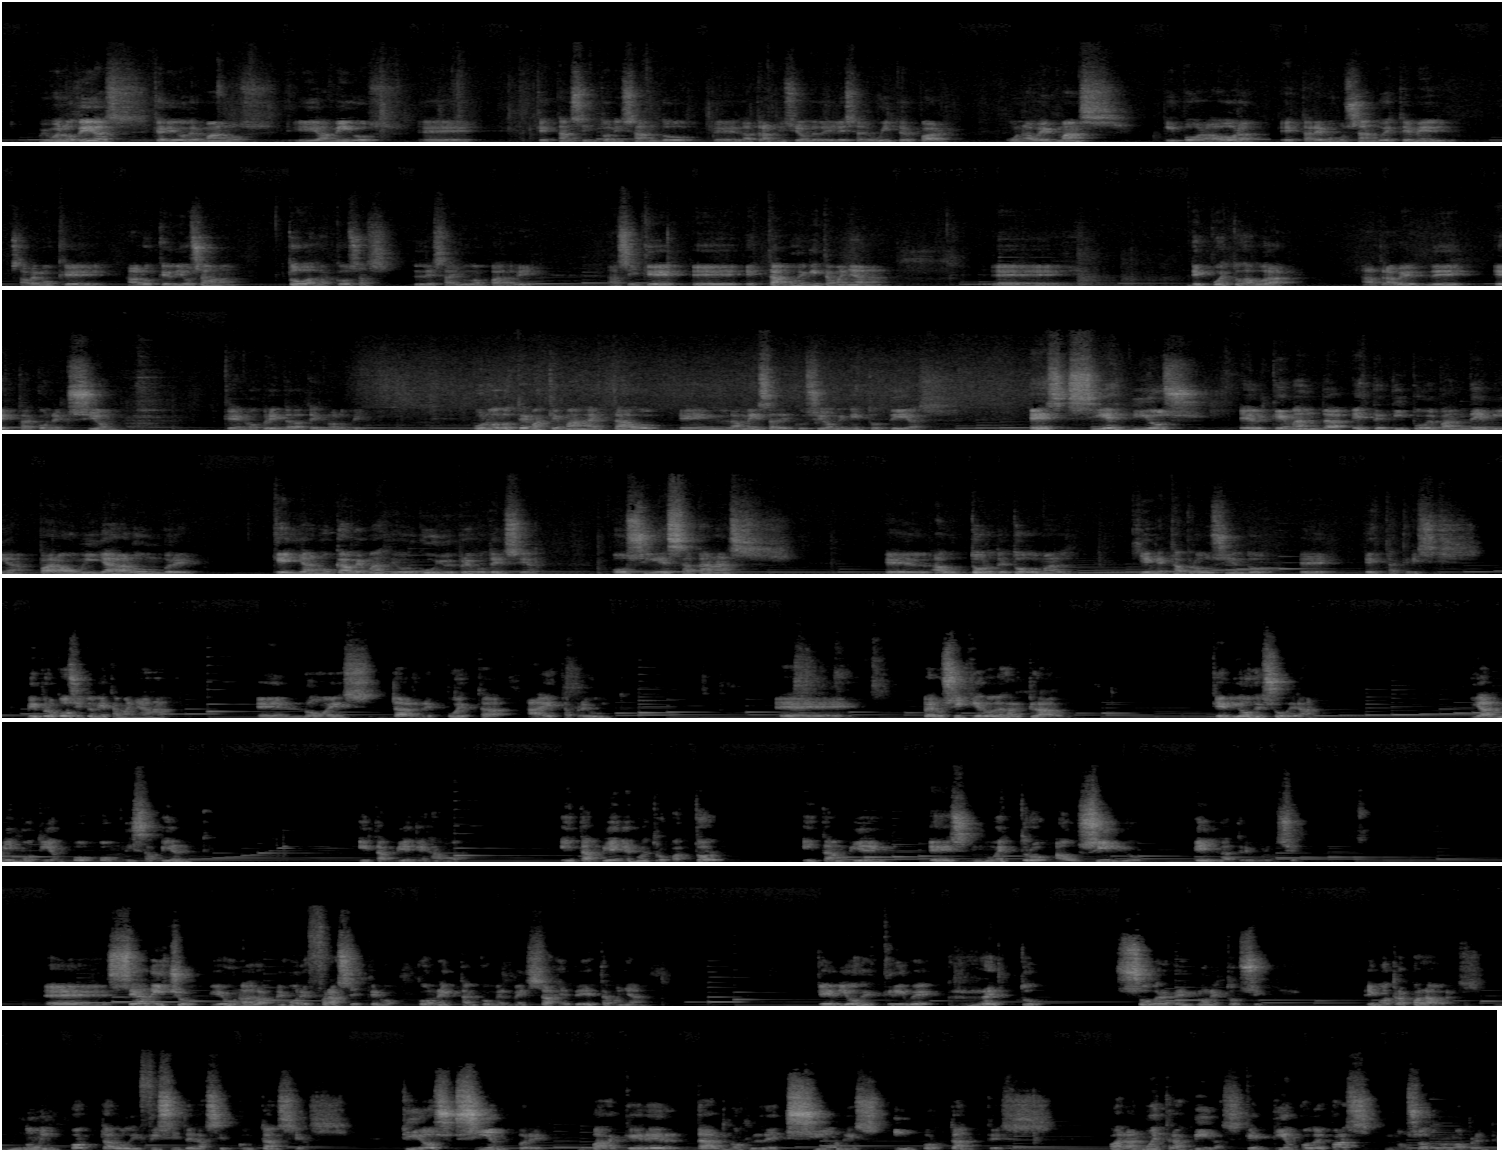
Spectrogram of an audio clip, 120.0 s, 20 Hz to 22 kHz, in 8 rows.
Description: Sermones - Iglesia Adventista Winter Park Spanish
Audio-Culto-Virtual-Sábado-28-de-Marzo.mp3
